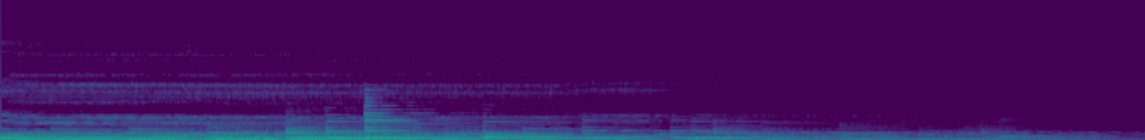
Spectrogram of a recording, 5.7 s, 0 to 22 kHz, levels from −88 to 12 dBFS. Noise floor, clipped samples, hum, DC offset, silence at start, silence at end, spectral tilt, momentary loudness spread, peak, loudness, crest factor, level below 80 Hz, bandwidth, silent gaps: -65 dBFS; under 0.1%; none; under 0.1%; 0 s; 0.3 s; -7.5 dB/octave; 19 LU; -24 dBFS; -40 LUFS; 16 dB; -58 dBFS; 11 kHz; none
